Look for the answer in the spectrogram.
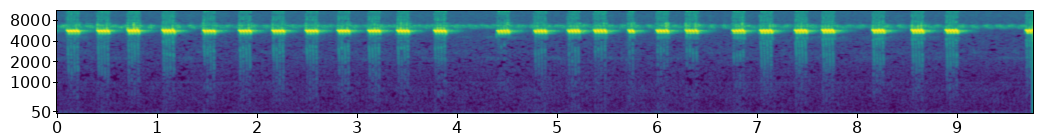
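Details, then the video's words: High, ringing cricket chirps from an adult male and female pair, repeated roughly three per second in uneven runs with brief pauses. "Suara JANGKRIK Jantan dan Betina"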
